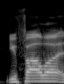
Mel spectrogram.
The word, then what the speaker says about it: Eufaula: How do you say it? Eufaula, Alabama, is that how you say it? Okay. Eufaula is 9.5 inches, the airport there.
